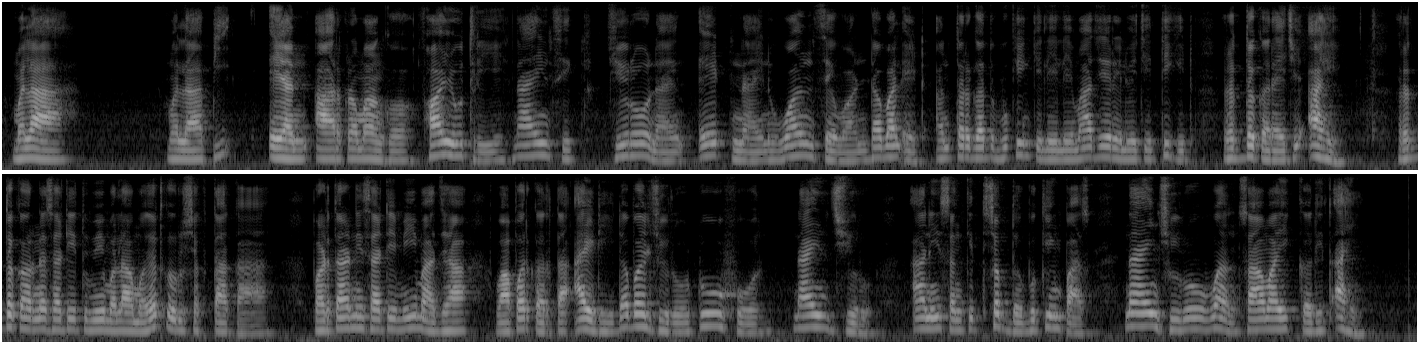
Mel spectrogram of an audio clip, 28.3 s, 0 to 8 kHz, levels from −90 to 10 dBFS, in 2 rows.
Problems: background sounds at intervals, low volume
